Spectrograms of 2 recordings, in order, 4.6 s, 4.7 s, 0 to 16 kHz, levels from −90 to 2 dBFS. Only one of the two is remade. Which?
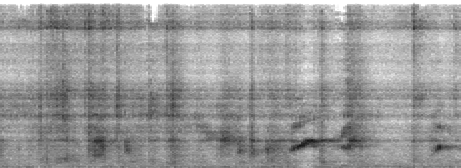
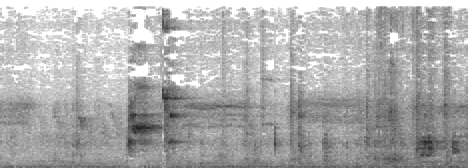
first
